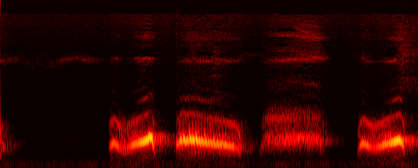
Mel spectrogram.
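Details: Spotted dove giving lure coos to attract a male and rouse a decoy bird: a rising hoarse note into a long falling coo, a flatter softer coo, then another upswinging note.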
